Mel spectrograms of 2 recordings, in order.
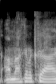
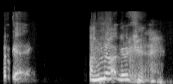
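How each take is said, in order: First: Lower, settled little-brother imitation; calmed down. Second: Mock holding back tears, higher pitch; about to cry. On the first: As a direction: retell it as a kid who has calmed down. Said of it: "I get him calmed down". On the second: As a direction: imitate a little brother trying not to cry. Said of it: "But he was gonna cry".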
